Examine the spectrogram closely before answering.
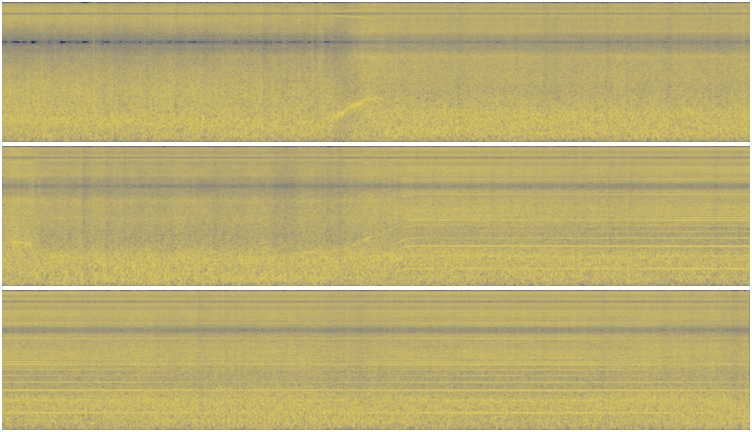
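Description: Airflow rushing over the onboard camera of an EasyStar II RC foam plane in flight, mixed with the whine of its electric pusher motor. The whine slides up in pitch a few seconds in, and from about halfway it holds one steady pitch.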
